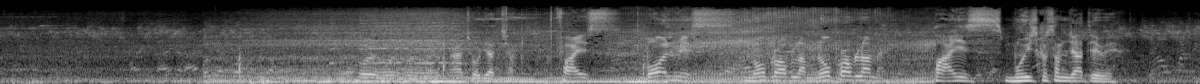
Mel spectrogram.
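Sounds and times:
voices in background: 0:01.0 - 0:12.0.

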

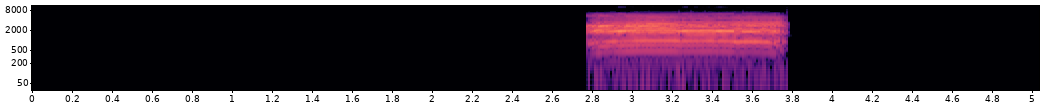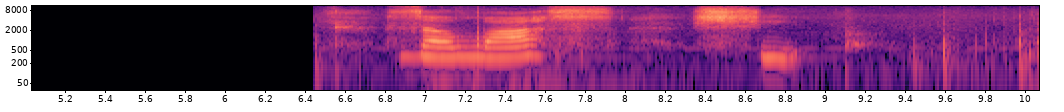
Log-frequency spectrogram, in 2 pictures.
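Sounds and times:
sheep bleating: 0:02.8 - 0:03.8.

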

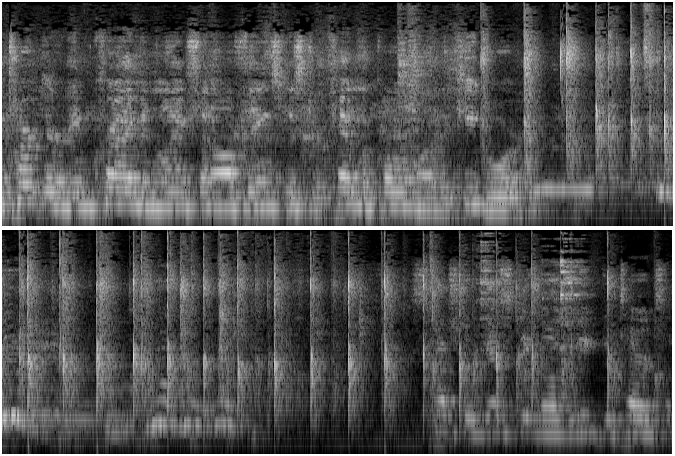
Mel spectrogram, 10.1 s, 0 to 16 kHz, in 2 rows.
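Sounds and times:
small audience applause: 0:03.9 - 0:10.0.

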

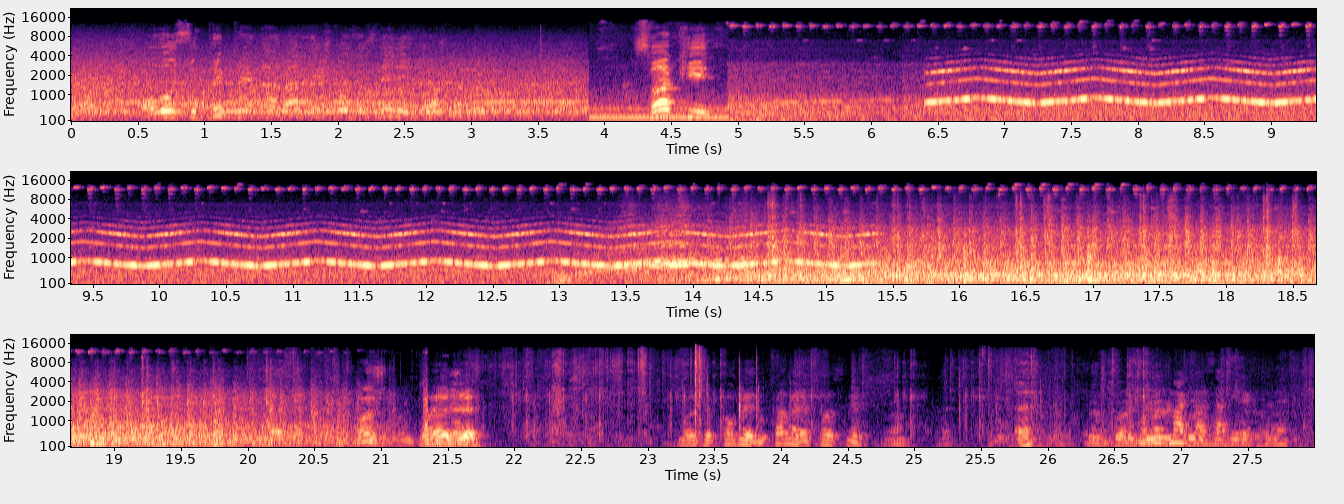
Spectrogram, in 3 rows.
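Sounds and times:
conveyor machinery whine: 0:00.0 - 0:20.9
warbling warning siren: 0:04.9 - 0:19.1.

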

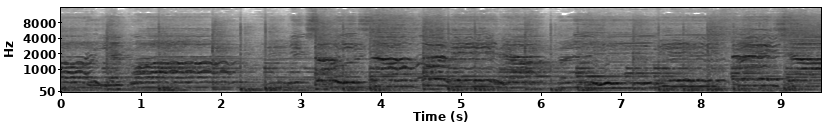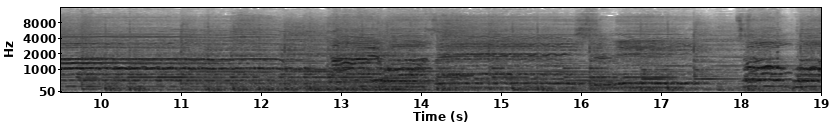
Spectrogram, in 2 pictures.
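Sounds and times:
group singing praise song: 0:00.0 - 0:19.0
live band playing: 0:01.7 - 0:19.0.

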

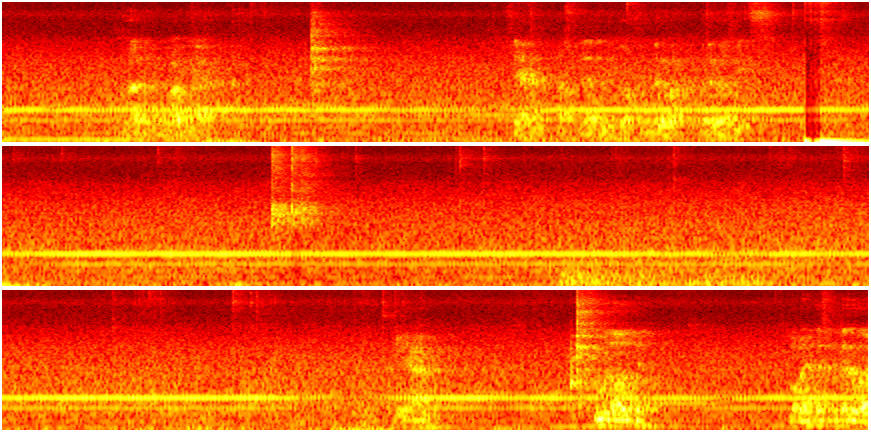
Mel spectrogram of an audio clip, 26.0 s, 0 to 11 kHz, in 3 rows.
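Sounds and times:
steady hum: 0:00.0 - 0:26.0.

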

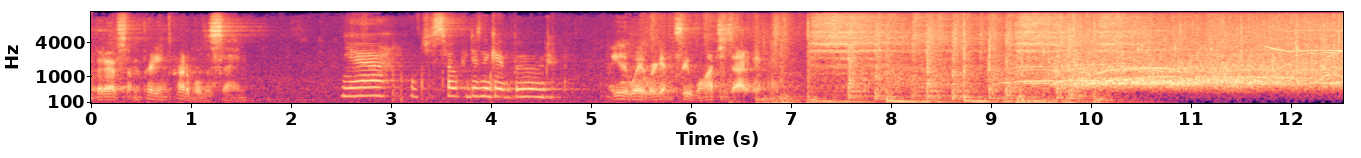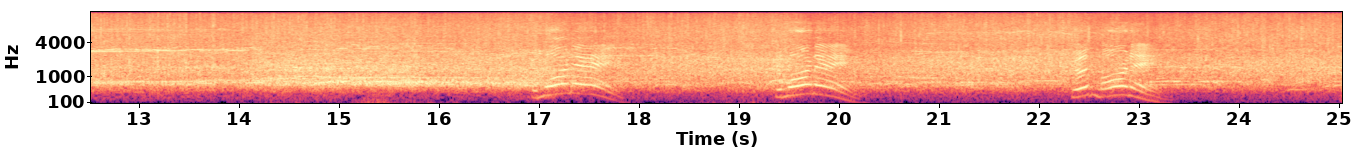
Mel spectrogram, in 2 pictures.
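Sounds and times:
audience applauding: 0:09.0 - 0:25.0
loud whoops: 0:09.0 - 0:25.0.

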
